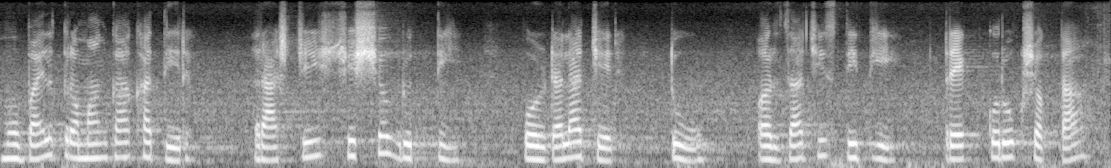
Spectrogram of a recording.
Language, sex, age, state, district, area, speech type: Goan Konkani, female, 18-30, Goa, Quepem, rural, read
